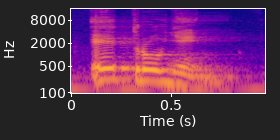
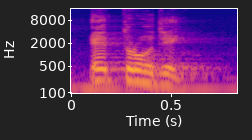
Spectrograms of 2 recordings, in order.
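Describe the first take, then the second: The two takes are said the same way.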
